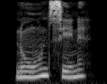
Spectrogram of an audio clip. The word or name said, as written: sinde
